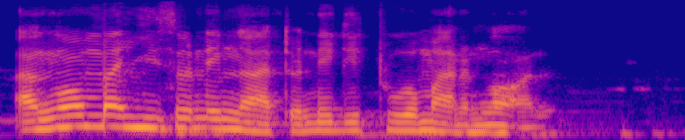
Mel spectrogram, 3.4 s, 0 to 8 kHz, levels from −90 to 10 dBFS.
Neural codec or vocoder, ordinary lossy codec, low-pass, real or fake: codec, 16 kHz, 4 kbps, X-Codec, HuBERT features, trained on general audio; none; none; fake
